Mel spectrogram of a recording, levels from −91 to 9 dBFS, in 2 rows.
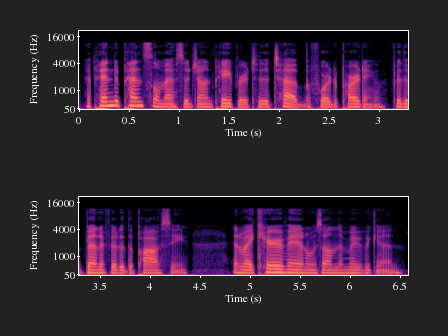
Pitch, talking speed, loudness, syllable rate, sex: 155 Hz, 235 wpm, -22 LUFS, 7.1 syllables/s, female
